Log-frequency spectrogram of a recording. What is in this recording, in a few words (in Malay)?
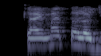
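"klimatologi", Malay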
